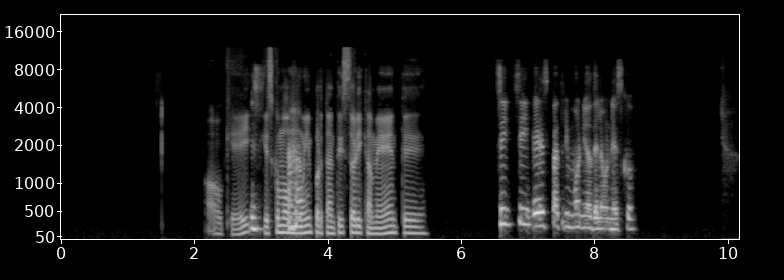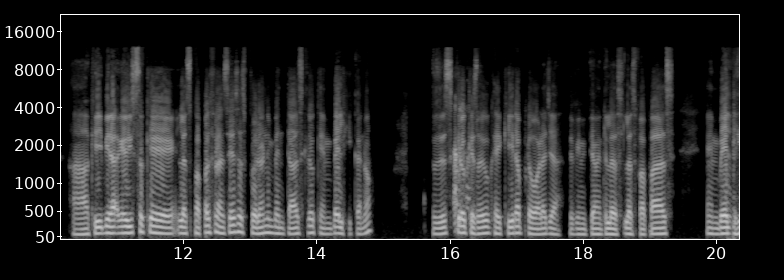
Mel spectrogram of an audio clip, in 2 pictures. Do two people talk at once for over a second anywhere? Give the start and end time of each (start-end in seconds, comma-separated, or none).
none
